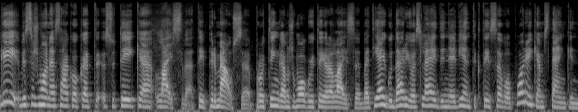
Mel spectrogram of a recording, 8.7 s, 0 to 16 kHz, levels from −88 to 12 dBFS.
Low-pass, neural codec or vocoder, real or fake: 14.4 kHz; vocoder, 44.1 kHz, 128 mel bands every 512 samples, BigVGAN v2; fake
